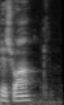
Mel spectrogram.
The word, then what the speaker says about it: pissoir: Jeg tror faktisk, det er noget med at skylle ud i et pissoir. – Nu siger du det igen på den der franske måde. Pissoir. – Ja. – Men det er flot. Flot udtale.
